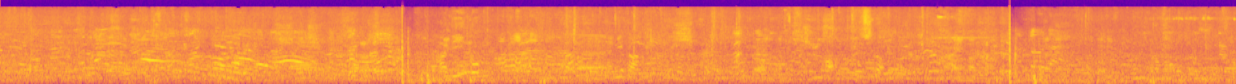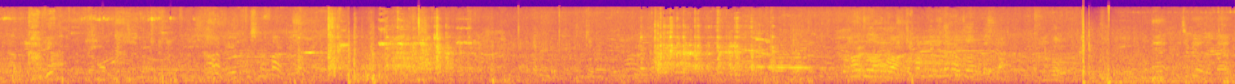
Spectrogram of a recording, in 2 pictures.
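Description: Fireworks burst with loud booms and echoing bangs.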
